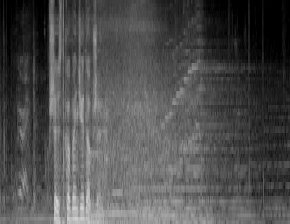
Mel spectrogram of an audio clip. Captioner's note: tires squeal; dramatic music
